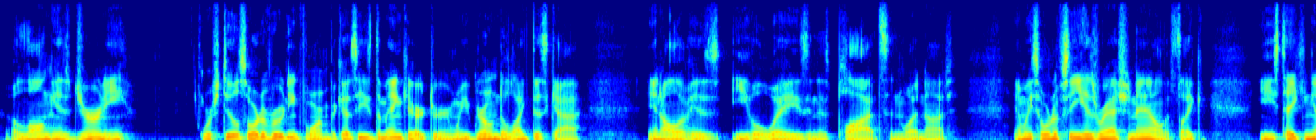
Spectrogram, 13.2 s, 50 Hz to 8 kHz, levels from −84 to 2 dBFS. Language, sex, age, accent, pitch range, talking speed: English, male, 30-49, American, 80-125 Hz, 200 wpm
